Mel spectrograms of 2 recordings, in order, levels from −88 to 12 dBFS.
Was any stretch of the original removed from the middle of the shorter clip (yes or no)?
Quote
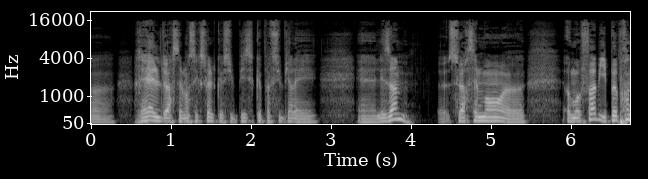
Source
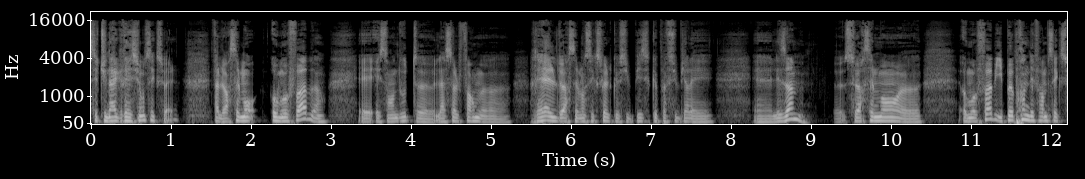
no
